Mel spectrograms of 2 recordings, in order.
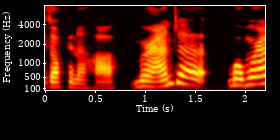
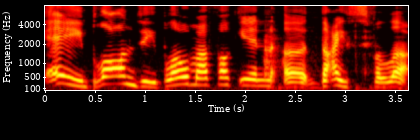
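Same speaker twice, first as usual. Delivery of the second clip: put-on big tough-guy New Jersey Italian accent; 3 semitones higher than usual. Retelling a gambler's line to a blonde woman: New Jersey Italian guy voice. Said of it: "big New Jersey, like, Italian guy".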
